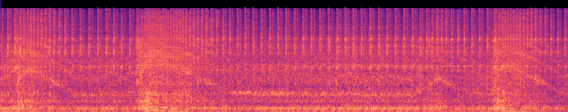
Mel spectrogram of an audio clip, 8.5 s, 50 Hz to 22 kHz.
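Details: Honda CBR1000F SC21: fast, busy metallic chatter over a rough idle with a steady rhythm, a loose top-end rattle at idle. The cam chain is stated to be fine; the owner asks which cam chain tensioner is defective.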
